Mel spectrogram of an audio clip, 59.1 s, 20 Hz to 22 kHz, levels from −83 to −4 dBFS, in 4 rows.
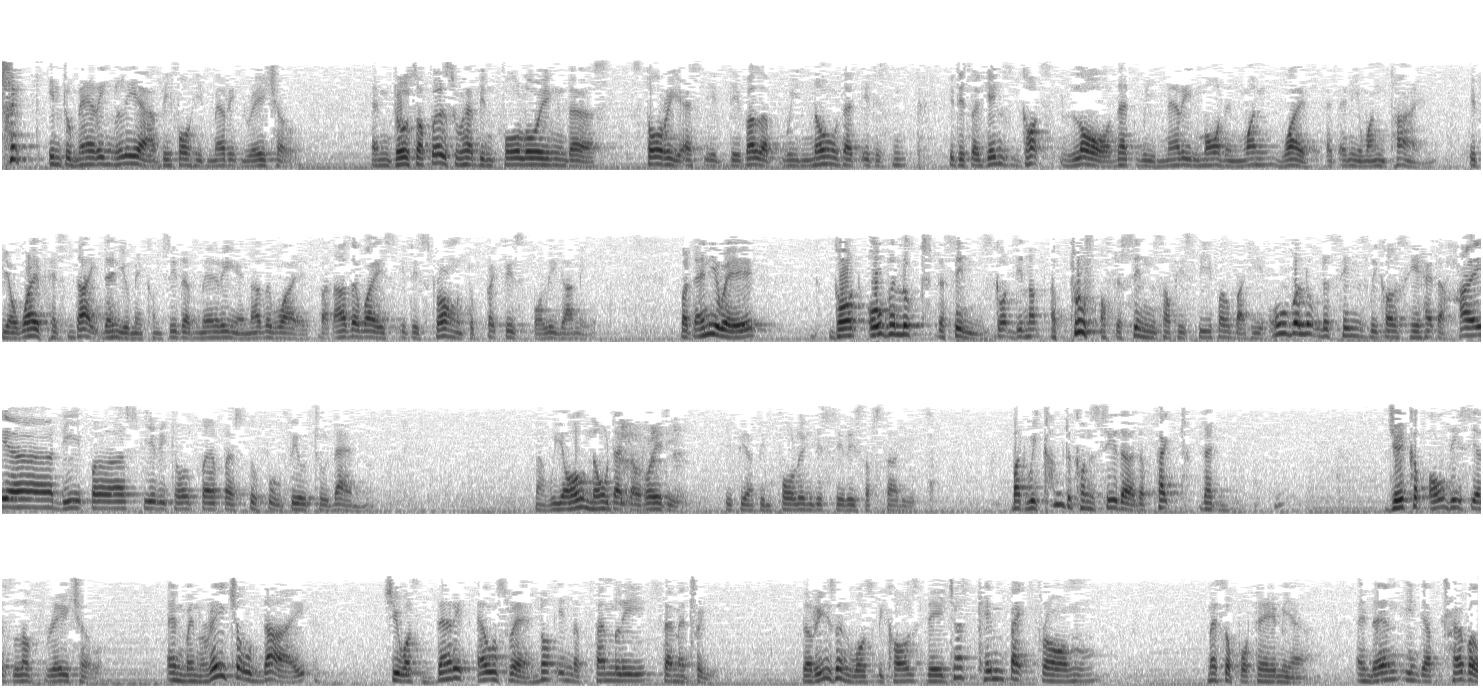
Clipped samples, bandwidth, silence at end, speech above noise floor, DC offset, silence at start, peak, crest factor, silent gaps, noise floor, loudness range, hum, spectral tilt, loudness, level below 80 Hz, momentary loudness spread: under 0.1%; 5.4 kHz; 0 s; 24 dB; under 0.1%; 0 s; -8 dBFS; 18 dB; none; -50 dBFS; 6 LU; none; -10 dB/octave; -26 LUFS; -56 dBFS; 15 LU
